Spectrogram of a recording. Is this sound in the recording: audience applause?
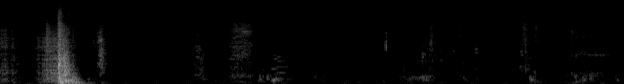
no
